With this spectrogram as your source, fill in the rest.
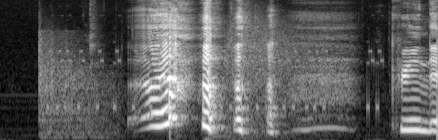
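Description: A young man laughs heartily into a microphone.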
